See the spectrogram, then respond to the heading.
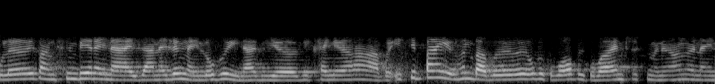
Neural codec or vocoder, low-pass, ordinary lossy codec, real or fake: none; 3.6 kHz; none; real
